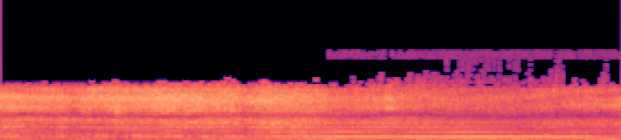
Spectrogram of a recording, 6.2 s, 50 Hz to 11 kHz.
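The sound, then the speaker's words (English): A bus engine rumbles steadily and grows a little louder partway through as the bus pulls away and swings out onto the highway, a dense mechanical drone with a faint whine running along on top. “Halfway back in the bus sat the 3rd passenger, all huddled up in his overcoat.”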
